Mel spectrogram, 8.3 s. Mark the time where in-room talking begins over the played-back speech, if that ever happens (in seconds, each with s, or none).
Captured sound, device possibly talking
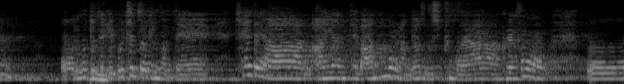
1.2 s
